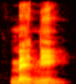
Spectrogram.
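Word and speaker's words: μένει: And this is pronounced many.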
